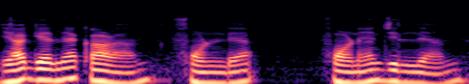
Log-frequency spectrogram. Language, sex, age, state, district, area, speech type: Goan Konkani, male, 18-30, Goa, Ponda, rural, spontaneous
